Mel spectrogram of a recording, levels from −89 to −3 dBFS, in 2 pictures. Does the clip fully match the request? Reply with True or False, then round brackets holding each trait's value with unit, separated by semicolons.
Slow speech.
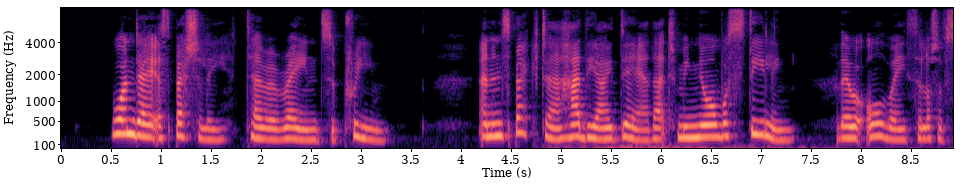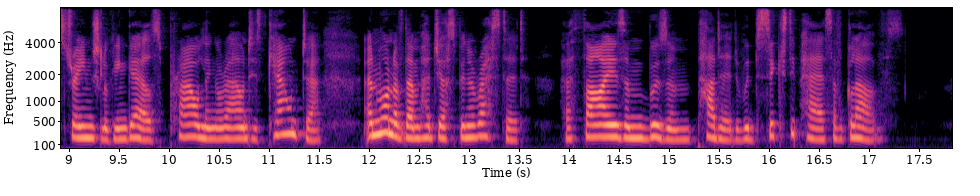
False (155 wpm)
